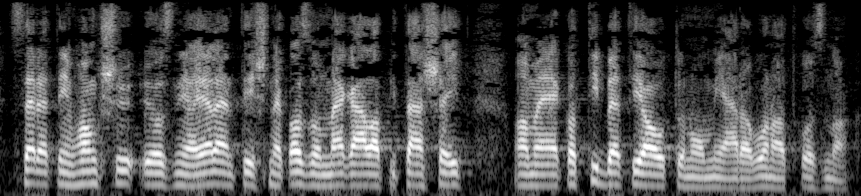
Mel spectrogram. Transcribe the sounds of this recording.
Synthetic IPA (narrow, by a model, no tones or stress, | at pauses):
sɛɾɛt̪neːmɦɒŋkʃuːjo̞zniɒjɛlɛnt̪eːʃnɛkɒzo̞mmɛɡaːlːɒpiːt̪aːʃɒjit̪ʔɒmɛjɛkɒt̪ibɛt̪iɒwt̪o̞noːmijaːɾɒvo̞nɒt̪ko̞znɒ̰k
